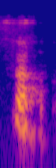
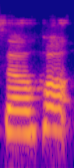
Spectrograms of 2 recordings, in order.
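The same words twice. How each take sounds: First: The word ends in a light breathy h. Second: The word ends in a full ha syllable. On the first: The speaker calls it right. "नंतर तो विसर्ग आहे" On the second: The speaker calls it wrong. "स आणि ह, सह असं नाही म्हणायचं"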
